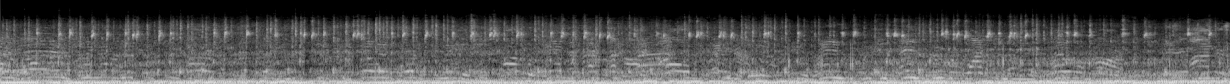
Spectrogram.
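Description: Low, steady engine idle under the chatter of a crowd of people talking.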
